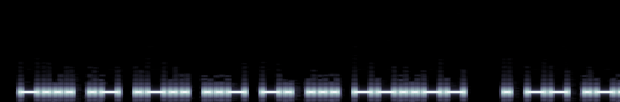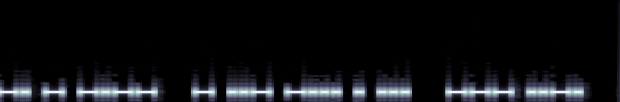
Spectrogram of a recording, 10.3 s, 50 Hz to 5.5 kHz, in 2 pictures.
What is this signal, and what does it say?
Morse code, heard as a keyed tone, about 25 wpm, 600 Hz. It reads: BALUNS, EMPTY TUBES OF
